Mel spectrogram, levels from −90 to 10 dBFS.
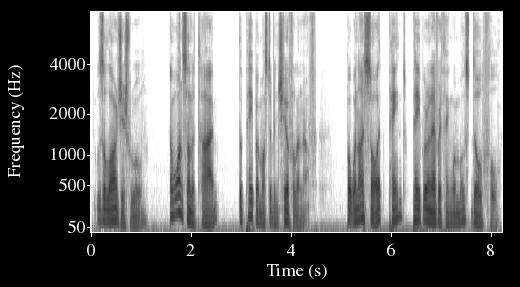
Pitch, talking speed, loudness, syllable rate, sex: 100 Hz, 210 wpm, -19 LUFS, 6.1 syllables/s, male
